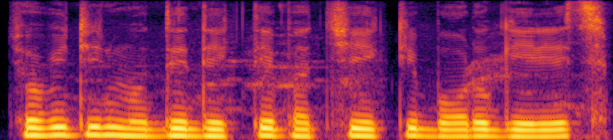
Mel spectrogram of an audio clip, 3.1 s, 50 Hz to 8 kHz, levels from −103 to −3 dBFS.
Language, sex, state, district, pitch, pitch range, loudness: Bengali, male, West Bengal, Alipurduar, 145 Hz, 140-155 Hz, -14 LUFS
